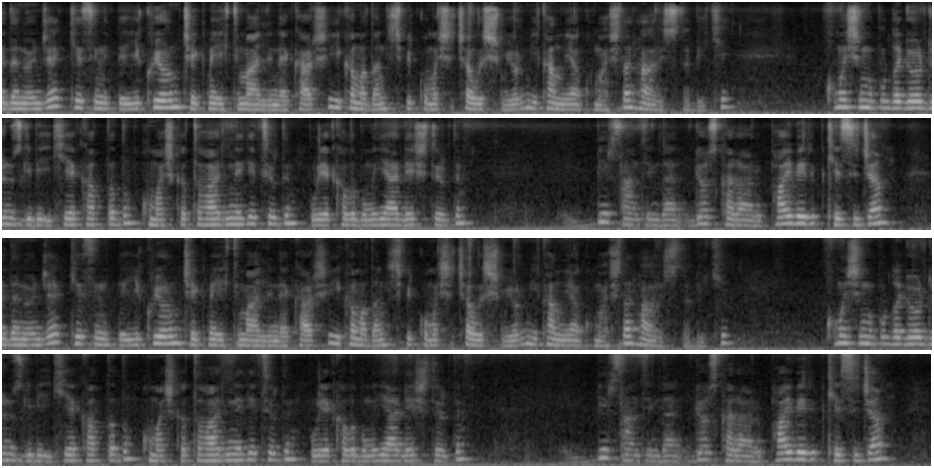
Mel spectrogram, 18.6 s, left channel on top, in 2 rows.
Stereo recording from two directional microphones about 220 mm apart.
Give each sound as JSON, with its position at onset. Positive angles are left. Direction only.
{"t": 0.1, "sound": "speech", "side_deg": 25}
{"t": 8.2, "sound": "speech", "side_deg": 30}
{"t": 15.5, "sound": "a woman's voice", "side_deg": 35}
